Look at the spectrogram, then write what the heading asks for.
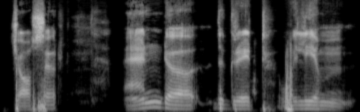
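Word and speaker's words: Chaucer: something that was used by people like Jeffrey choser c h u c a r choser and uh the great William Shakespeare so all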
